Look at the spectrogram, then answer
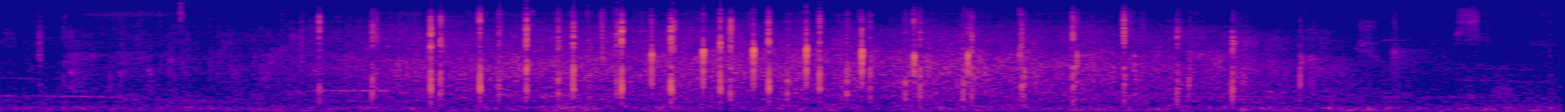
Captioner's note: applause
